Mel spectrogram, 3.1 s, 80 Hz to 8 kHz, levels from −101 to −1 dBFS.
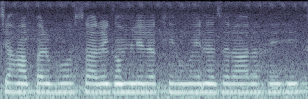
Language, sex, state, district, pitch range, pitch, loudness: Hindi, male, Madhya Pradesh, Dhar, 215-220 Hz, 215 Hz, -14 LUFS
